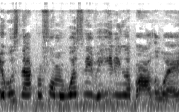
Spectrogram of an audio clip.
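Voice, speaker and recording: A woman speaks over noticeable background noise. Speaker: hair stylist. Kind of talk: casual vlog tips. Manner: fast.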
